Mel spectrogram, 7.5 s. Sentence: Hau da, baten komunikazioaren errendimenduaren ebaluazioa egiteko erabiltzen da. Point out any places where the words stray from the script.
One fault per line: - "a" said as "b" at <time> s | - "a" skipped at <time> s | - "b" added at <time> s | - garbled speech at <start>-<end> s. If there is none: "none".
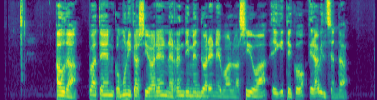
none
